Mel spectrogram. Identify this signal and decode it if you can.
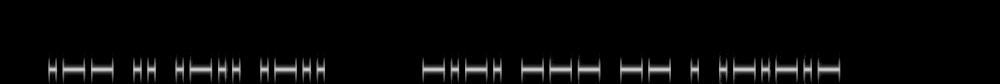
Morse code, heard as a keyed tone, about 17 wpm, 700 Hz. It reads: WILL COME.
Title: 2x Word-Spacing - Sentences from Top 100 Words - 17wpm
